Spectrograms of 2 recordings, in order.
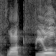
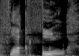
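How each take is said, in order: First: The second word is said like 'fyool'. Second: The second word is said like 'fool'. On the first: The speaker calls it right. "Said flock fuel" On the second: The speaker calls it wrong. "not flock fool"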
